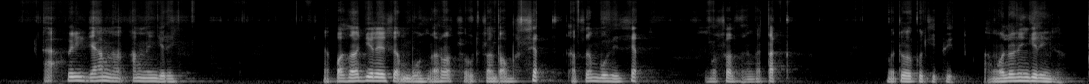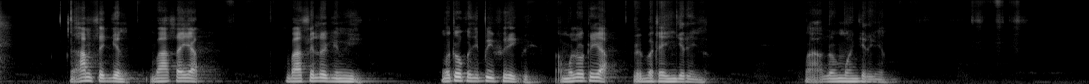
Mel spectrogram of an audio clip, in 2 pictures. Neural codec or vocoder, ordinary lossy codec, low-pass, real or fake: autoencoder, 48 kHz, 128 numbers a frame, DAC-VAE, trained on Japanese speech; none; none; fake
